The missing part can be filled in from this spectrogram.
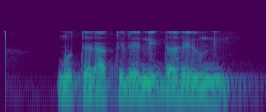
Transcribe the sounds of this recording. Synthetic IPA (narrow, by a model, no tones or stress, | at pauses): mot̪eɾat̪iɾenid̪ɔɦeuni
